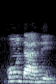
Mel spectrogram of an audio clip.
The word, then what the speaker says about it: condamné: ne se prononce pas on dit condamné elle ne se prononce pas ici on dit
